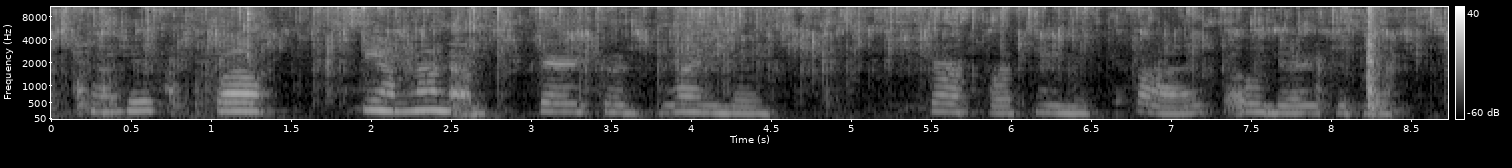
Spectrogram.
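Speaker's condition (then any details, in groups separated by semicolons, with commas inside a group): Brain injury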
